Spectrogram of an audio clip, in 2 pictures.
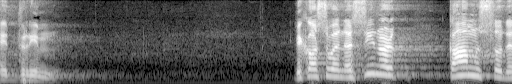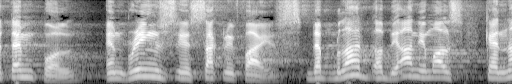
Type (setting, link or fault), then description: setting, large echoing room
